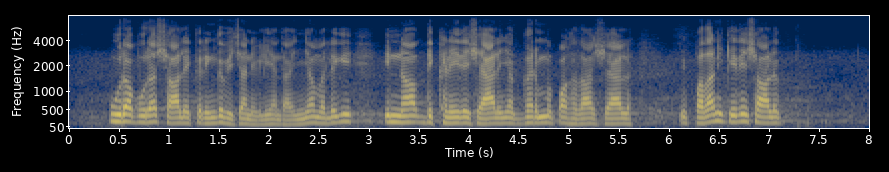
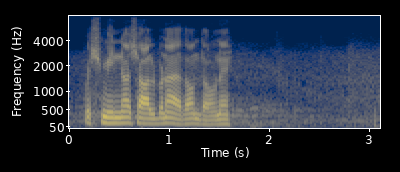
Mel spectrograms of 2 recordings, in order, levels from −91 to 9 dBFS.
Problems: none marked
